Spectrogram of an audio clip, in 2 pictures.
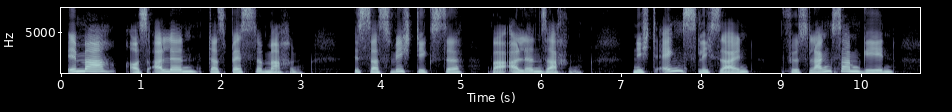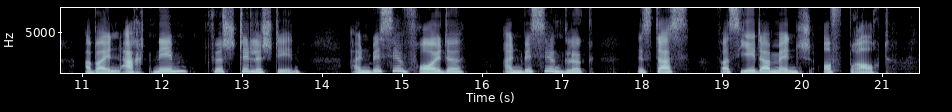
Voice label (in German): Hochdeutsch; Hummelbachpromenade; Nottuln; Plattdeutscher Weg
